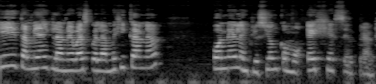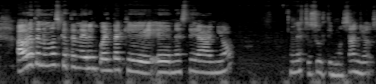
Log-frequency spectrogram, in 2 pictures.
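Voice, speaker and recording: A woman talks at a fairly slow pace in a high pitch with ordinary pitch variation, on a very clean recording with a silent background. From Mexico. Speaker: university student. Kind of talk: class presentation. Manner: hesitant with fillers.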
